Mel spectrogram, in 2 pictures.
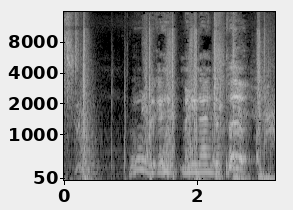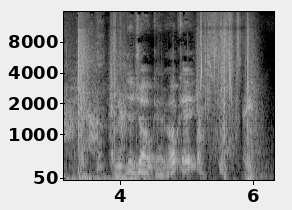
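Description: A man talks with animation, close to a headset microphone.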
